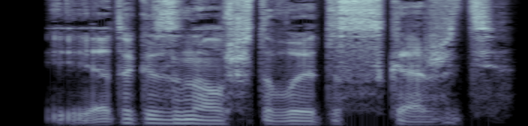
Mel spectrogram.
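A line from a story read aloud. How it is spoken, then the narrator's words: Snorting reply. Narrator (Russian): хмыкнул в ответ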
